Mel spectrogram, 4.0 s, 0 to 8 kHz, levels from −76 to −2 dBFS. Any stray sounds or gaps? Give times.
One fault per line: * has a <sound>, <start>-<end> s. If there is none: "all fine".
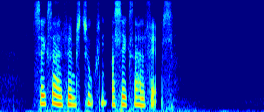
all fine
